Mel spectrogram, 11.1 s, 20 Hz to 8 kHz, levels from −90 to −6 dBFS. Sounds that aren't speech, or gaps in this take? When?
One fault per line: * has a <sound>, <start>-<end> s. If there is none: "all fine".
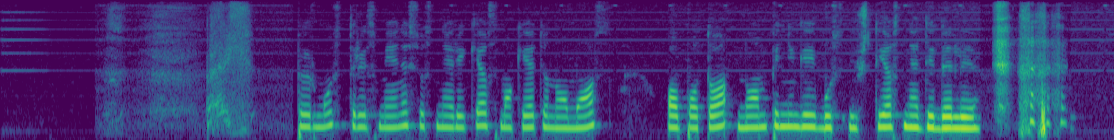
* has a sneeze, 1.0-2.6 s
* has a laugh, 9.9-10.7 s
